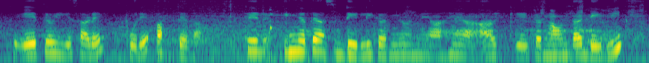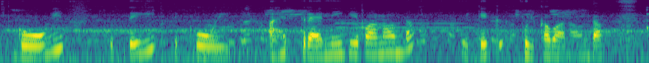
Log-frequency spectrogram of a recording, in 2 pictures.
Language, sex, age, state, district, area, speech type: Dogri, female, 18-30, Jammu and Kashmir, Samba, urban, spontaneous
